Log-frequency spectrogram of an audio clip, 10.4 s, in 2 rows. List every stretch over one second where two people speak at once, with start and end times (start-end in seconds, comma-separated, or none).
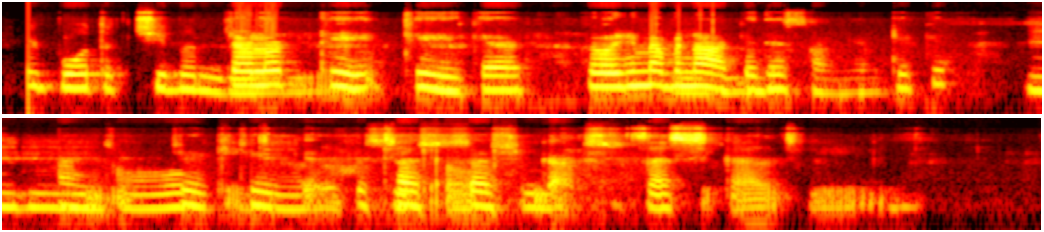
5.5-7.9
